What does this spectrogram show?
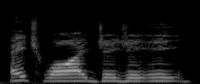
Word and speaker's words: hygge: may not be entirely correct, but the word is spelt Hygge.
